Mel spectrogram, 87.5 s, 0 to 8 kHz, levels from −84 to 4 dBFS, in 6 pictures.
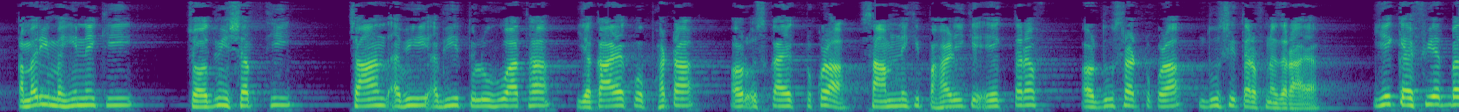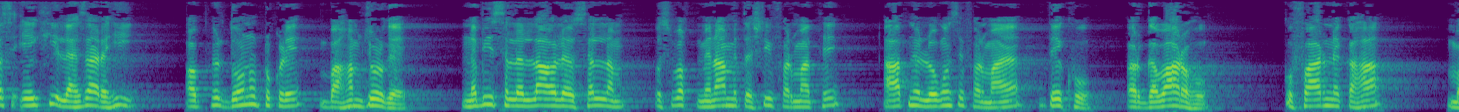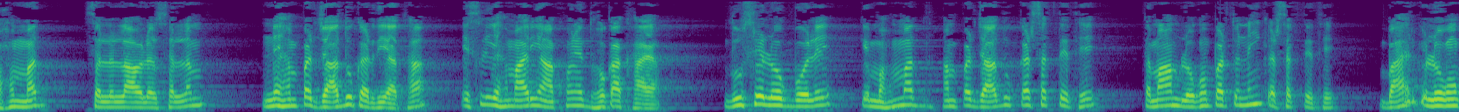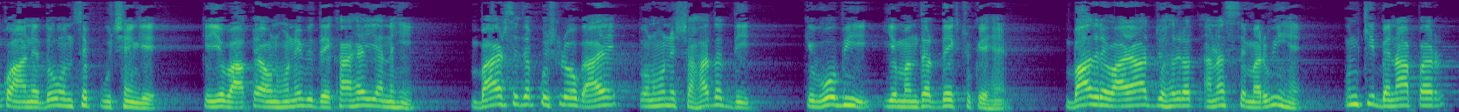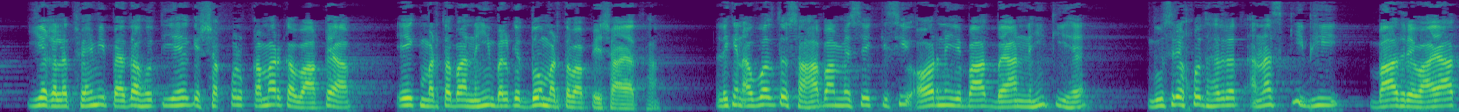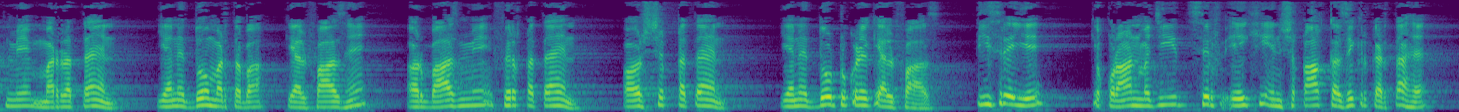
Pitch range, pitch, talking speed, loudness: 150-185 Hz, 170 Hz, 160 wpm, -14 LUFS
